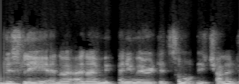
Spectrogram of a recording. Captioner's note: murmurs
